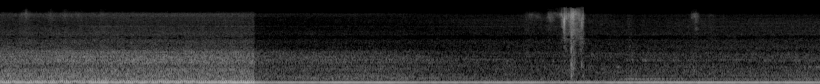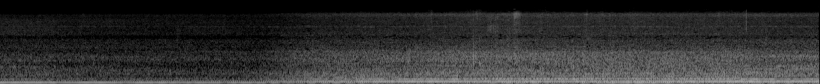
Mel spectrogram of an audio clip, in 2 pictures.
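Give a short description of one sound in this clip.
A crane's engine hums steadily close by.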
